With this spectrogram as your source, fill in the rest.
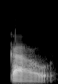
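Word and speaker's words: เก่า: Et là, pareil mais avec une intonation basse, "Khao". "Khao", c'est quelque chose d'ancien, "Khao", quelque chose d'ancien et tandis "Khao" avec l'intonation aiguë, là, c'est le chiffre neuf.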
